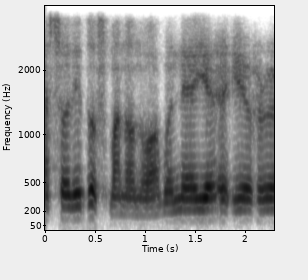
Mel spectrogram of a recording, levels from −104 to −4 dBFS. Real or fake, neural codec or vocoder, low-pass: fake; codec, 24 kHz, 0.5 kbps, DualCodec; 3.6 kHz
